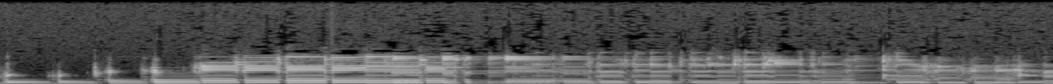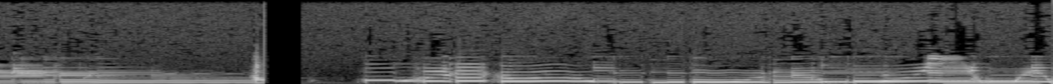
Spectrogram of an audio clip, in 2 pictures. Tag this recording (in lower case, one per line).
effects unit
music
guitar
